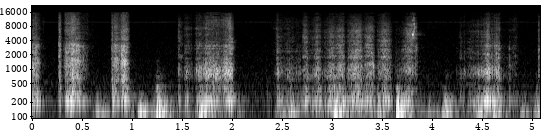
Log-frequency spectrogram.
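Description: A yellow-handled metal scraper scrapes and carves the end of a solid green floral foam brick held in one hand. Repeated rough, crunchy rasping strokes come in bursts with brief quiet gaps, with a low body and bright, hissy edges. The foam's end is worn and carved away.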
